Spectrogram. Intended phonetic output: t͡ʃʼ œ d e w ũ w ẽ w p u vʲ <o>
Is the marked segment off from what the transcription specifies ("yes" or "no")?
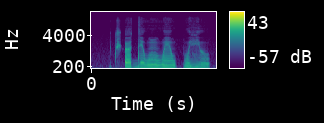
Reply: yes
